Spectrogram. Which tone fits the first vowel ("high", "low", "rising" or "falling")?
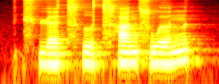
rising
